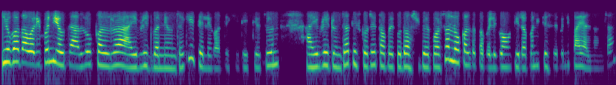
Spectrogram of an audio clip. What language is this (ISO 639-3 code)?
nep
